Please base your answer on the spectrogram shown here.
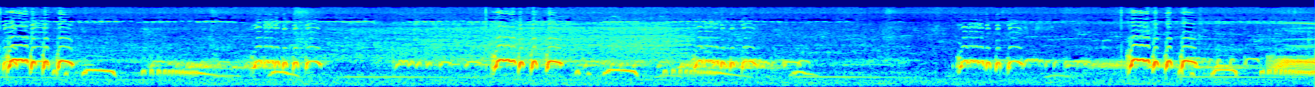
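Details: Several local zebra doves singing loudly, a recording meant to push other doves to sing and breed. Staccato high coos come in bouts, mixed with lower, drawn-out gliding notes and short pauses.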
